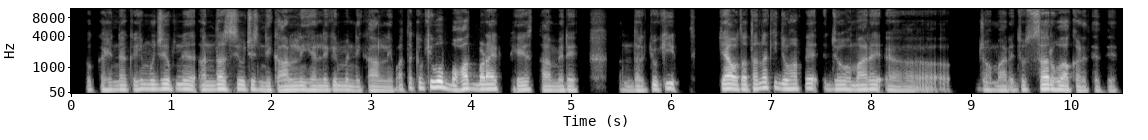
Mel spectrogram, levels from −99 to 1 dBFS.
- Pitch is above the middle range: No, low, 120 Hz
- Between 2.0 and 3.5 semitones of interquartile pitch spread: No, average, 3.9 semitones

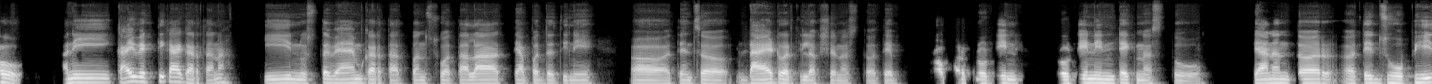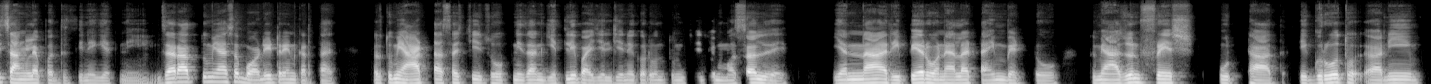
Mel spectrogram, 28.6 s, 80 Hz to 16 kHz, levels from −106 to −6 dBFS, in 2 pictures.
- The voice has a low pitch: Yes, low, 115 Hz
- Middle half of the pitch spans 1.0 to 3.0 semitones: Yes, narrow, 2.5 semitones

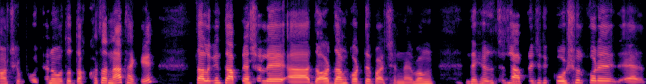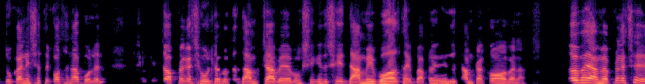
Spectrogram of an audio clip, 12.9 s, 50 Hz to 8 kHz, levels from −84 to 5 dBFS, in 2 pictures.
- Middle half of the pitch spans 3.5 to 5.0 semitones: Yes, average, 4.1 semitones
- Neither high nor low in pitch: Yes, medium, 180 Hz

